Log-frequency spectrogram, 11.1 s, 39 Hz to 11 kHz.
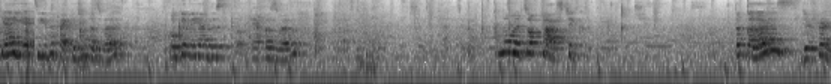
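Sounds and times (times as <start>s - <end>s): soft background music: 0.0s - 11.0s
cardboard scraping: 4.0s - 5.0s.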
